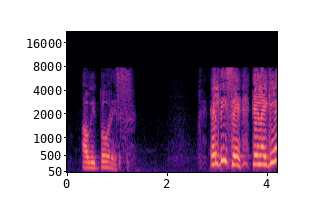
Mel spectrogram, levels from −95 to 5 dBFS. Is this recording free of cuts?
yes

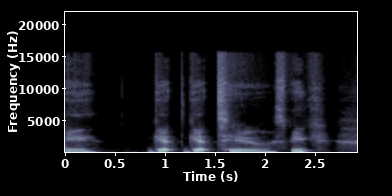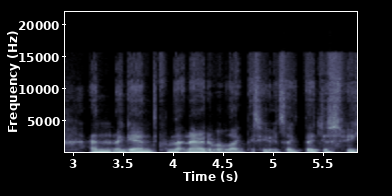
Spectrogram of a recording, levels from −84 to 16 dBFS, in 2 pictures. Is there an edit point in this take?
yes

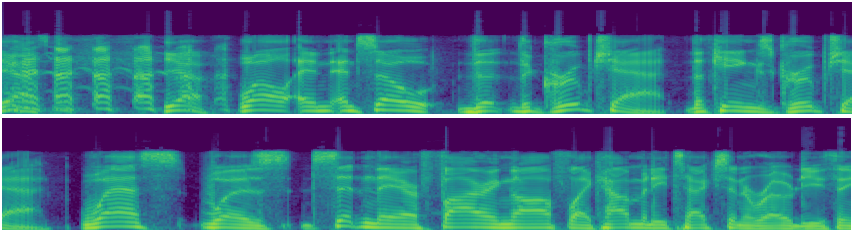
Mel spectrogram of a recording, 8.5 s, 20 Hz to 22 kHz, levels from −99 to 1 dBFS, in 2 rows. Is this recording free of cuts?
no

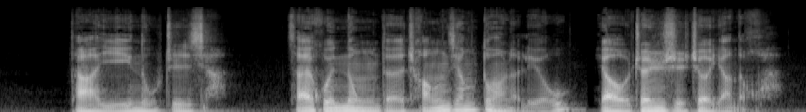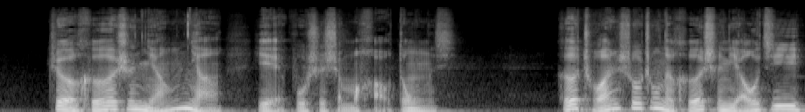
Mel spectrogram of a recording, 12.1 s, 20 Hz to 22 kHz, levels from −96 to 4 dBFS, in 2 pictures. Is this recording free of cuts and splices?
no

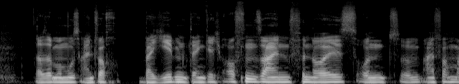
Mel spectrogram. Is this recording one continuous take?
no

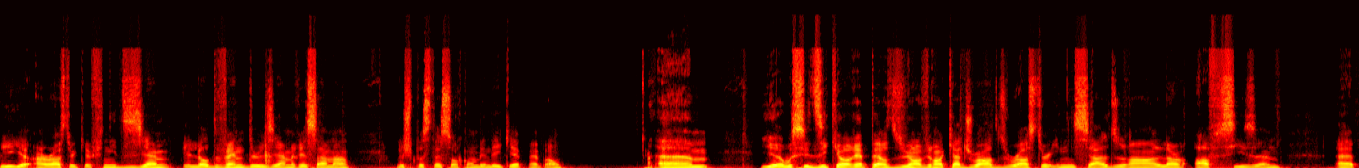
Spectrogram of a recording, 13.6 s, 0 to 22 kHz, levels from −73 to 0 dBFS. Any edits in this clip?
yes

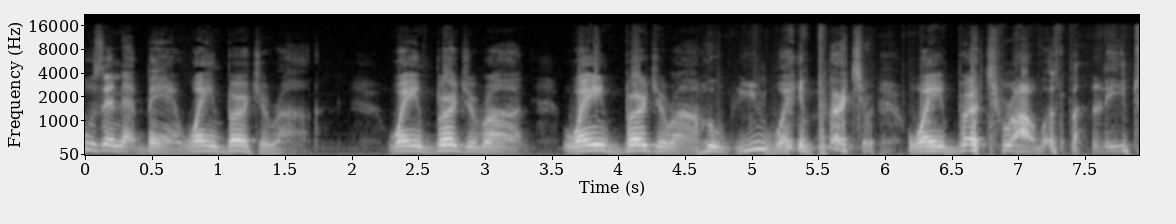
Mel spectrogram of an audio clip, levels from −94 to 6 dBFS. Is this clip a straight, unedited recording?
no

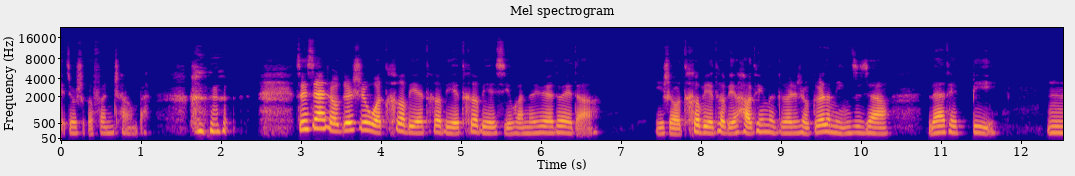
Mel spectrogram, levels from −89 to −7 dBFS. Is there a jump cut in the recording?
no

